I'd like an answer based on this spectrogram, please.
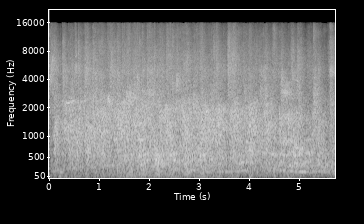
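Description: Audience applauding: many hands clapping steadily together, easing off slightly near the end.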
